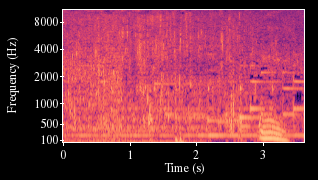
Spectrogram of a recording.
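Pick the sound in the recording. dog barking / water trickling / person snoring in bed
water trickling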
